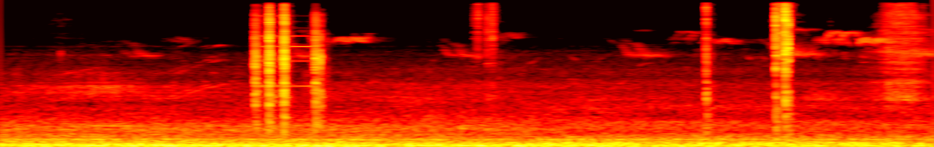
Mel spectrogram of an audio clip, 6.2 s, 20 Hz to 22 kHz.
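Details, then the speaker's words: 2023 Kia Sorento, engine off and key out for a while: clusters of sharp clicks over a low rumble from the engine bay, the throttle body and an unidentified relay cycling repeatedly after shutdown. "this sounds like the throttle body and then a relay and the vehicle's off it's been off for a while and they just keep cycling I don't know which relay it is but that definitely sounds like the throttle body"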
